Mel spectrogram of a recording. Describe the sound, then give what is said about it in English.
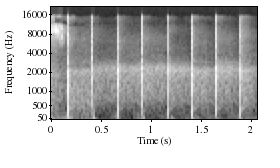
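Eight crisp hand claps in a steady, even rhythm, fairly loud, sounding like a single person clapping alone rather than a crowd's applause. “but regardless, get your little little paws out and let's give ourselves a round of applause.”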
